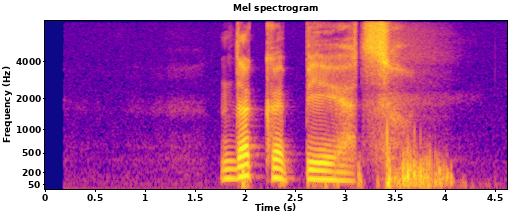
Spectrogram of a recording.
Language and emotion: Russian, sad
